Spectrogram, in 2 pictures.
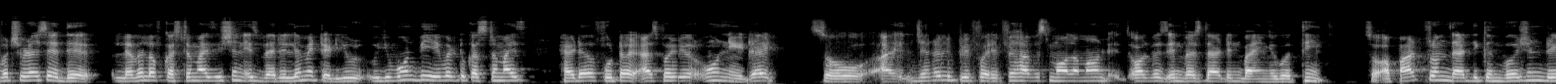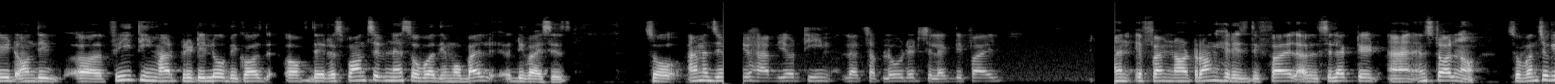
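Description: Between 6.72 and 6.92 s there is repeated packet loss with a robotic sound. In that fifth of a second the stream breaks four times. About 90 ms is covered by stretching the last good sound, and about 30 ms is simply missing. The longest hole is 60 ms, and close to half the span is concealed. Unlike a single dropout or a crackle, the holes come in quick succession and are smeared over by repetition, so the sound turns choppy and robotic.

From 22.79 to 26.71 s the sound most likely comes from an input switched to a poorer device. A 200 ms silence marks the change. After it, nothing is heard above 5.5 kHz, the level drops by around 5 dB, and a different background noise sits roughly 35 dB under the signal. A plain EQ or low-pass filter would not produce the gap, the level step or the new noise floor. Together they point to different hardware, and the fuller sound returns at 26.71 s.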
